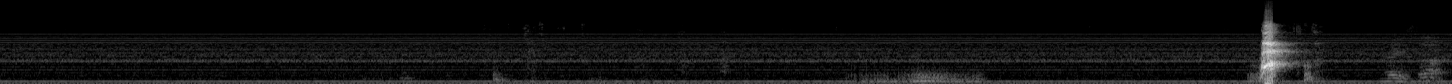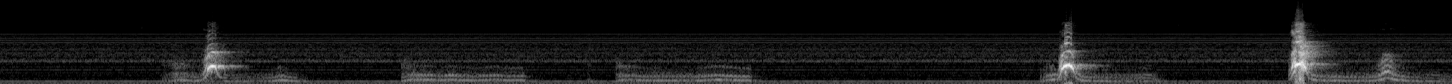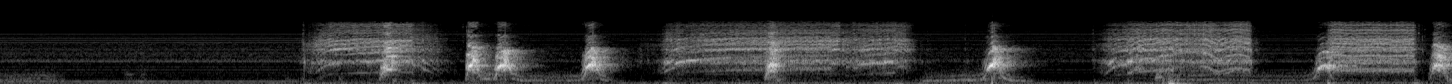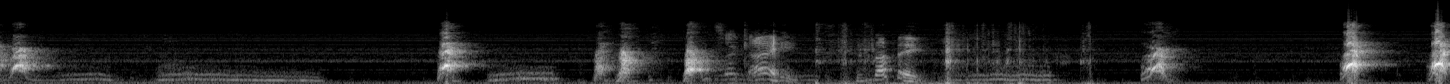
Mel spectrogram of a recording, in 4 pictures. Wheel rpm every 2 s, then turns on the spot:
0, 0, 0, 0, 0, 0, 0, 0, 0, 0, 0, 0, 0, 0, 0, 0, 80, 20, 130, 10, 150, 80, 0, 0, 0, 0, 0, 0, 0.
none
